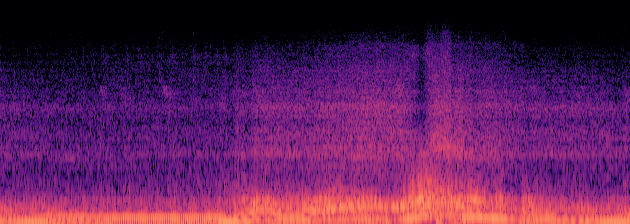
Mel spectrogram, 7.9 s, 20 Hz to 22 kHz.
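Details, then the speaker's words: 1998 VW GTI VR6 with Magnaflow exhaust, driving: deep, even exhaust drone rising and falling smoothly with revs, no misfire, knocks or rattles; engine and exhaust sound healthy. "so you can hear the magnaflow exhaust"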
